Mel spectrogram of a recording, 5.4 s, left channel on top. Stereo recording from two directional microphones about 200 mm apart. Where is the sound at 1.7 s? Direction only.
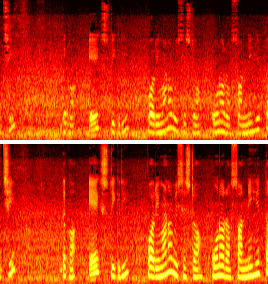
60° right (ahead or behind).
